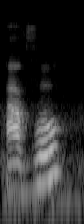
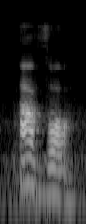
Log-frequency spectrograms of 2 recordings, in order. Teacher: a diferença entre vogal fechada e a vogal aberta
